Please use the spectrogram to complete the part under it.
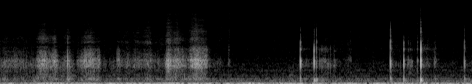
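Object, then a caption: Upturned plastic bowl. Fingernails scratch and tap the sides of an empty, hollow, translucent pink plastic bowl held upside down. The first two seconds are rough scratching bursts with a midrange hollow tone, then sharp, quick plastic taps ring briefly over a low background rumble.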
